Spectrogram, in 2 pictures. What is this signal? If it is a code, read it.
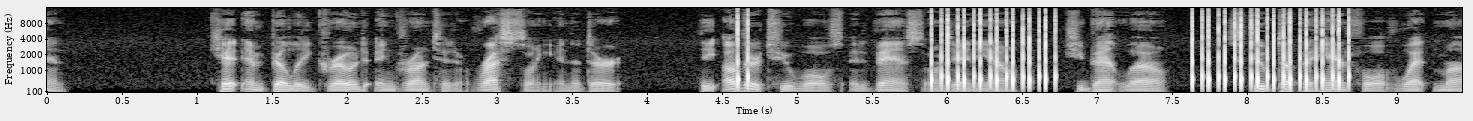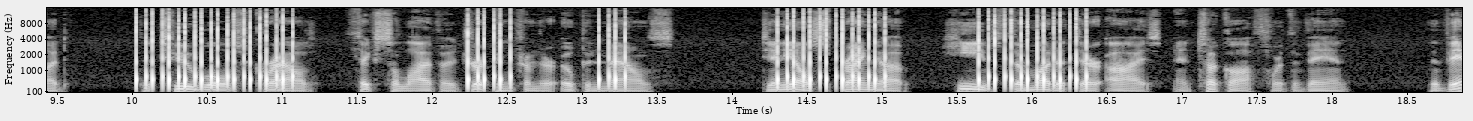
Pulse dialling, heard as clicks on a phone line, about 9 pulses a second, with speech in English. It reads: 1 8 0 0 3 2 7 7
